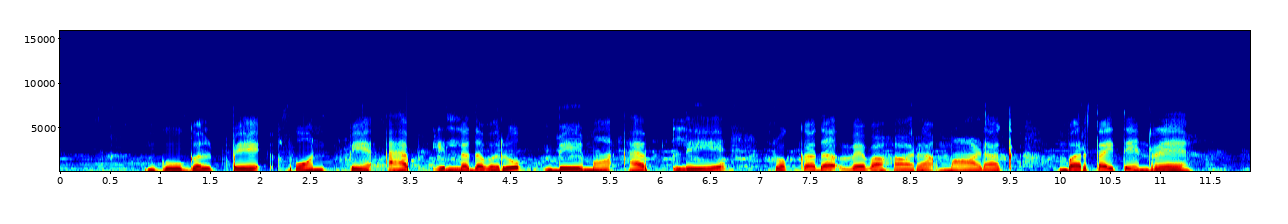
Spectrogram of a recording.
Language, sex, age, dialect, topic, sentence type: Kannada, female, 18-24, Dharwad Kannada, banking, question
